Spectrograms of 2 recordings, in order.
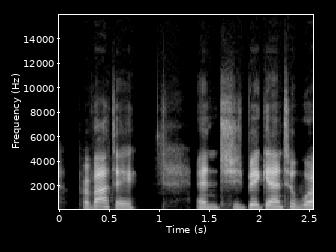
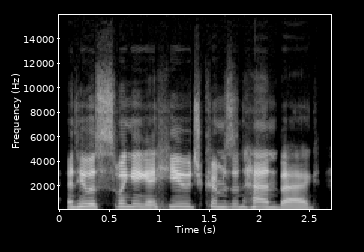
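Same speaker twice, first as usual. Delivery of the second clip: ordinary delivery, nothing marked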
